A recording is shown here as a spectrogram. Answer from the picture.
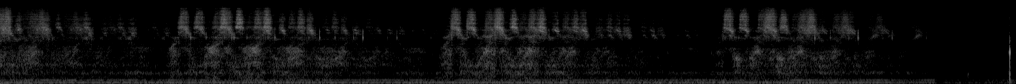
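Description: A woman whispering a breathy, repeated 'rustle, rustle' as a vocal sound effect for something moving through grass, in bursts a couple of seconds apart over a steady low electrical hum. It stops shortly before the end.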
